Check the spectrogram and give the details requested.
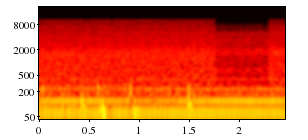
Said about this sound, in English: You know, there's a little bit of noise, but not a lot. Well, that'll be the fans from the PC I'm sitting next to, so.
